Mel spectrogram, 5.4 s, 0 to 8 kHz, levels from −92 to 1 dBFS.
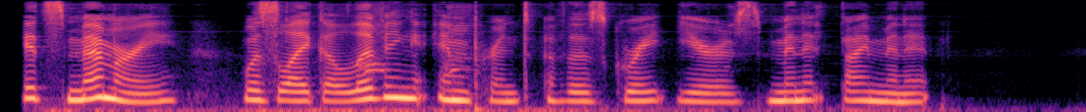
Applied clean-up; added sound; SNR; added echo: neural mask model DeepFilterNet 3.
